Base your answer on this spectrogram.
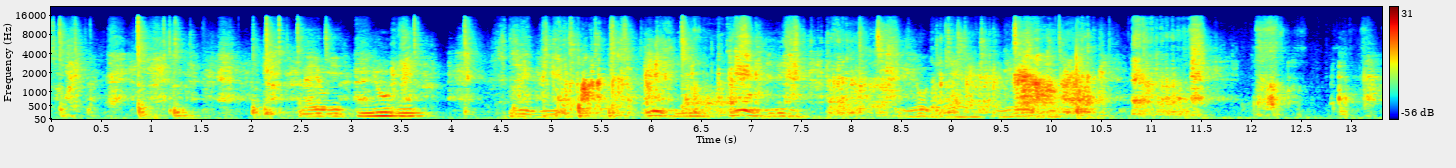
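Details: Yoda, a Boston Terrier, playing indoors during evening zoomies, makes stacked harmonic growly whines and grumbles, mixed with panting, scuffling and a woman talking in Hungarian.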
